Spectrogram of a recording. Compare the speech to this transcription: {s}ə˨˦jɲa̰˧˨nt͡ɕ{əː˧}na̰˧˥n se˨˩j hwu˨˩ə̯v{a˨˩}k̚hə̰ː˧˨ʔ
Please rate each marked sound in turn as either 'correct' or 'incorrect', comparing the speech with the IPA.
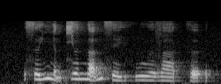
correct, correct, incorrect

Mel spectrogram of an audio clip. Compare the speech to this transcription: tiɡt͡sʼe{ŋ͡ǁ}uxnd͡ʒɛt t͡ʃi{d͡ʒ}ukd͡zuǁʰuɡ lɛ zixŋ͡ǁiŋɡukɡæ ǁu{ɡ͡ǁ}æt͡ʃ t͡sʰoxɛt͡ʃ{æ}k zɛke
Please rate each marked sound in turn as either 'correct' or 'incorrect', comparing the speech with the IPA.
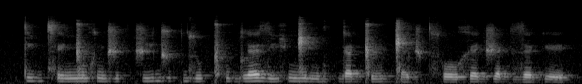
correct, correct, correct, correct

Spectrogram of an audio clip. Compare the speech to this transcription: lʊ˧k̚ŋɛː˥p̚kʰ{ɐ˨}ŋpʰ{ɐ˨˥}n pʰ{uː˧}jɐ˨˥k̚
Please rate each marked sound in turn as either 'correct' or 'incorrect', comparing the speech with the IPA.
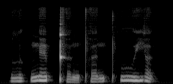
incorrect, correct, incorrect

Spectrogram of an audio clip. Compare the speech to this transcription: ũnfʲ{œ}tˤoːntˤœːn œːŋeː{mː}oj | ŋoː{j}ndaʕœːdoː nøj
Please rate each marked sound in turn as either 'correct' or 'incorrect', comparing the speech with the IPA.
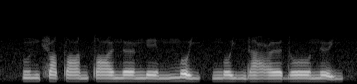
correct, correct, correct

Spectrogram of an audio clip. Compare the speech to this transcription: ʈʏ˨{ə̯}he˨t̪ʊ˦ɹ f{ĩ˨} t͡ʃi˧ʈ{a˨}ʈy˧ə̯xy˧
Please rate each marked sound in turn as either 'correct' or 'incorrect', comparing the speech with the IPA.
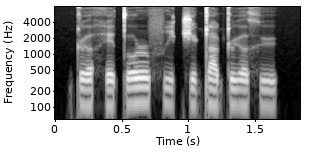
correct, incorrect, incorrect

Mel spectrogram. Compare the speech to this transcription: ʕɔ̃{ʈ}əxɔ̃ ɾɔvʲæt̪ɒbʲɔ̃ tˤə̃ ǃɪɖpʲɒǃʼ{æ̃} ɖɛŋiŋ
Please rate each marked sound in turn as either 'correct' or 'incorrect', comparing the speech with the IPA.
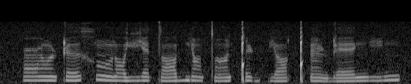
correct, correct

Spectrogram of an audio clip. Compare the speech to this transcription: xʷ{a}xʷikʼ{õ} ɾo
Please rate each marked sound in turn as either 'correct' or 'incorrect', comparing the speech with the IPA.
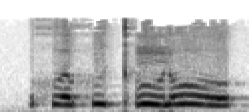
correct, correct

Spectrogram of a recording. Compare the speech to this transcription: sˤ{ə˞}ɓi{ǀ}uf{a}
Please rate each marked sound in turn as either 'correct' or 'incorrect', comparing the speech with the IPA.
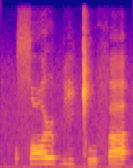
correct, correct, correct

